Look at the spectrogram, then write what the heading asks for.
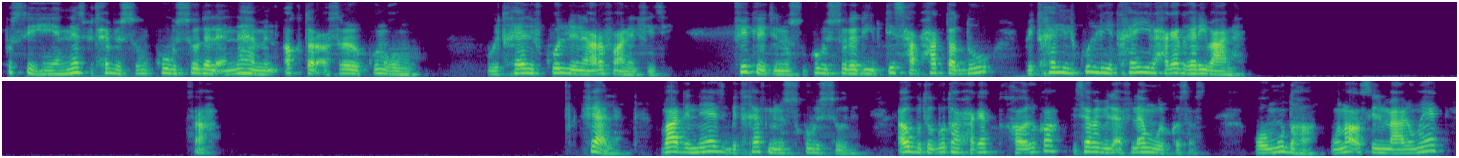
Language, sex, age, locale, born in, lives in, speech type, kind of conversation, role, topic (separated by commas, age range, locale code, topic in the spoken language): Arabic, male, 40-44, ar-EG, Egypt, Egypt, read, expert-assistant, expert, ليه الناس عندها فضول كبير عن الثقوب السودا؟ وهل النظرة ليها بتختلف من مجتمع للتاني؟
